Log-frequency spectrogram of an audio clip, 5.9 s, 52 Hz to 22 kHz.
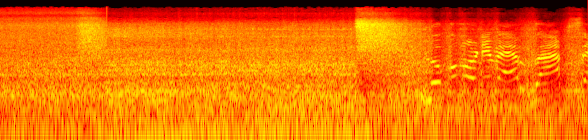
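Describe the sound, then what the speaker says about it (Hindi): A steady, loud rumble of a WAP 7 locomotive hauling a first AC double decker train out of Chennai Central, with hissing bursts above the rolling noise, and someone speaking near the end. "लोकोमोटिव है WAP 7 इरोड का"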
